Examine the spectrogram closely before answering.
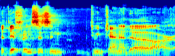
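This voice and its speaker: A man with a Quebec accent speaks at a fairly low pitch with lively intonation. Audible room echo fills the recording. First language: French. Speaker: public health official. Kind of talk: conference question and commentary. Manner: halting, many restarts and repetitions.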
